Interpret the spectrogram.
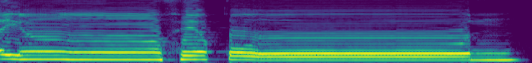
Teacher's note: نون ساکن کے بعد حروف اخفا کا فا اخفا حقیقی ہوگا۔ قو و مدہ ہے، ایک الف کے برابر کھینچ کر پڑھیں گے۔ قاف مستعلیہ ہے، پر پڑھا جائے گا۔ وقف کی صورت میں نون ساکن پڑھا جائے گا، وقف بالاسکان ہوگا۔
